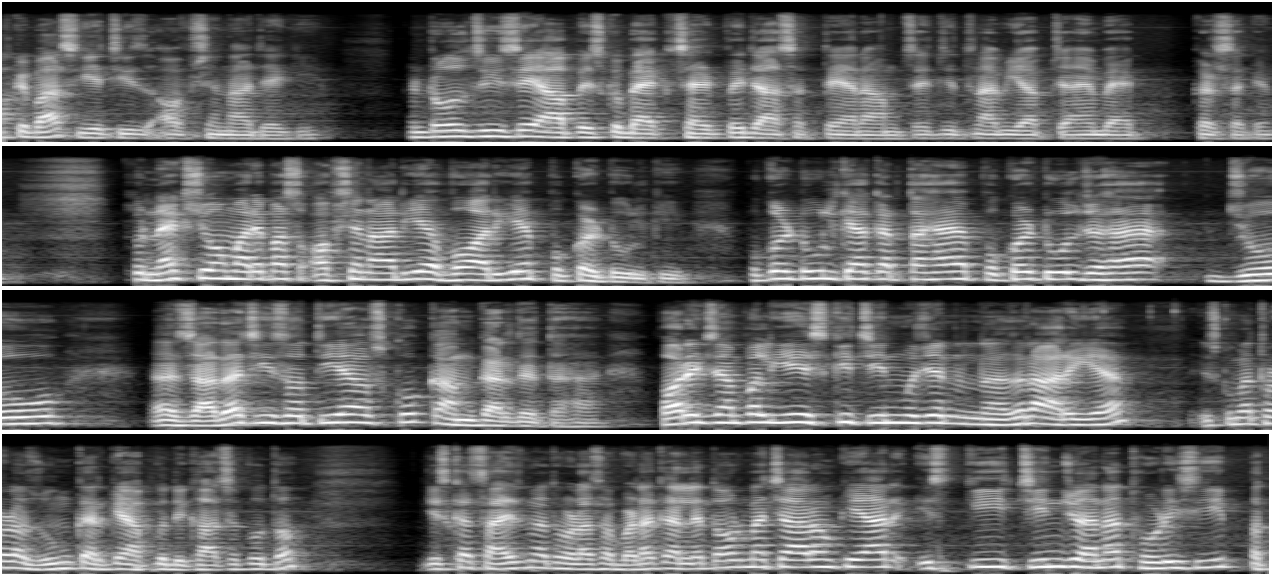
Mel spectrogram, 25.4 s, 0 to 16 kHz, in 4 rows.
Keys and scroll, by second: 0.2 ctrl+z, 0.6 ctrl+z, 17.7 ctrl+space, 18.2-19.6 ctrl+space, 21.4 ].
